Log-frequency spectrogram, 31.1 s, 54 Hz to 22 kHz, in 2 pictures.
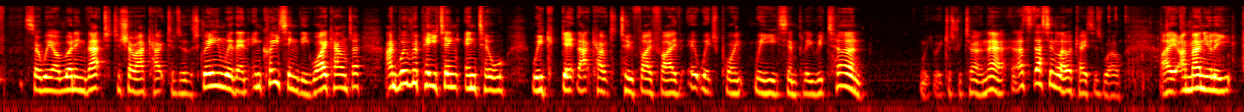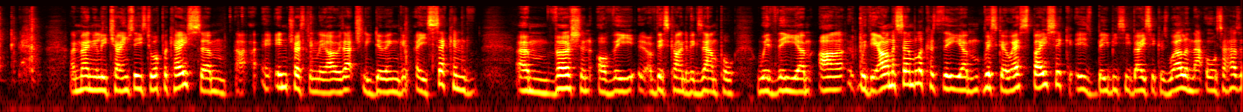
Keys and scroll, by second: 14.9-16.3 typing, 19.3 alt+Tab, 21.1 alt+f, 26.1 alt+Tab.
